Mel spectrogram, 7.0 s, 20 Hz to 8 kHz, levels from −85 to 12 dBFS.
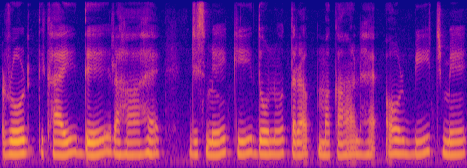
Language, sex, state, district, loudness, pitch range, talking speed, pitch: Hindi, female, Himachal Pradesh, Shimla, -16 LUFS, 180-195 Hz, 120 wpm, 185 Hz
